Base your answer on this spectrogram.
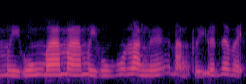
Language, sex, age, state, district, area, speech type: Bodo, female, 30-45, Assam, Kokrajhar, rural, conversation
